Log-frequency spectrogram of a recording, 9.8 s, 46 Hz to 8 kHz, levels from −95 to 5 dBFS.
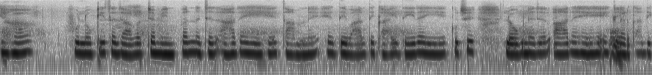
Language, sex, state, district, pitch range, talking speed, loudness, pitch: Hindi, female, Goa, North and South Goa, 200-215 Hz, 165 wpm, -14 LUFS, 205 Hz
